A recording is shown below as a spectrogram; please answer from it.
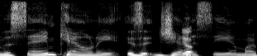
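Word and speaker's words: Genesee: Is it Jennese? Am I pronouncing that right? Jennese. Yep. Jennese County.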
